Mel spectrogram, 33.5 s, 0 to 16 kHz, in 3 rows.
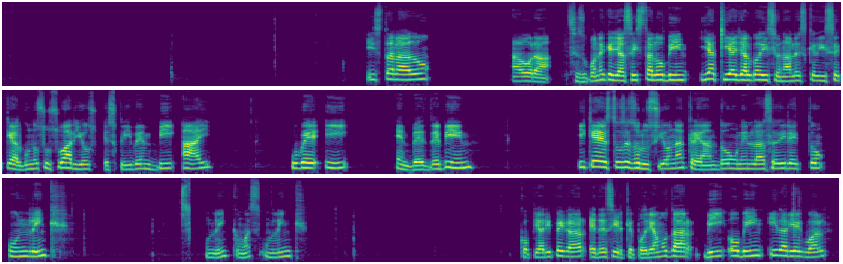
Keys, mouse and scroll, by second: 9.2-10.1 scroll down 1, 20.3-21.7 drag, 23.2-24.2 right drag, 25.6 click, 28.0 right click, 32.8 Return.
